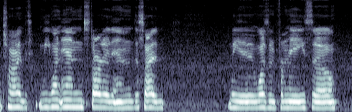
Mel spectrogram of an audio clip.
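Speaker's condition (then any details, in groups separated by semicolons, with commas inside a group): Cerebral palsy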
